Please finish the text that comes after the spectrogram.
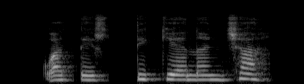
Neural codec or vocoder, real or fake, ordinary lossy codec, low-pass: vocoder, 24 kHz, 100 mel bands, Vocos; fake; Opus, 24 kbps; 10.8 kHz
